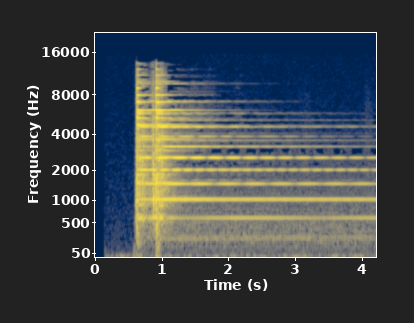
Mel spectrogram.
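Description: A metal bell struck twice in quick succession, about a third of a second apart, then left ringing with a clear tone that slowly fades.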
